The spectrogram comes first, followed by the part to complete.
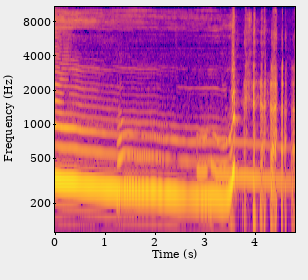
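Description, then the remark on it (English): A long, sustained howl that slowly sinks in pitch, wavers, then swoops upward near the end, apparently a person imitating it; brief choppy vocal sounds follow. “It's the howling.”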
